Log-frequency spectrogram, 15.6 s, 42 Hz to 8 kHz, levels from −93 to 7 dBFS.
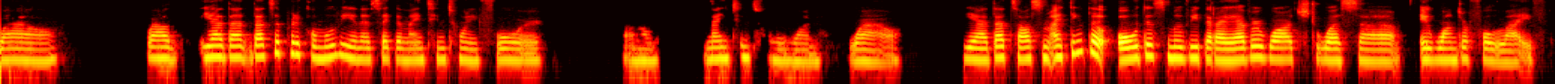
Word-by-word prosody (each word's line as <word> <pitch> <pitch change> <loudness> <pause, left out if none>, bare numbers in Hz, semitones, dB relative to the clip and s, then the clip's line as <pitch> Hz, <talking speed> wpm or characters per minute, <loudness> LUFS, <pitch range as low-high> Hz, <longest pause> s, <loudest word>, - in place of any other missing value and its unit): Wow. 190 0 -4 0.9
Wow, 215 0 +2 0.3
th 225 - -1
yeah, 230 0 +4
that 225 -1 0
that's 235 0 +2
a - - +5
pretty 280 -2 0
cool 225 -4 -2
movie, 230 +3 -1
and 205 -1 -2
it's, 195 0 -5
like, 205 0 -2
in 200 -1 -1
1924, 190 - -5 0.8
um 185 0 -7 0.4
1921. 195 -3 -6 0.3
Wow. 185 +2 -5 0.6
Yeah, 200 -2 +2
that's 220 -1 +2
awesome. 205 +1 +2
I 220 +2 +3
think 295 +7 -3
the 300 0 +8
oldest 225 +5 +6
movie 215 0 +1
that 200 -1 +3
I 185 -1 +5
ever 220 +3 +4
watched 200 -2 0
was, 190 -2 +1
uh, 180 -2 -1 0.2
A 195 - +3
Wonderful 195 0 -2
Life, 170 0 -4
200 Hz, 135 wpm, -22 LUFS, 190-220 Hz, 0.9 s, the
